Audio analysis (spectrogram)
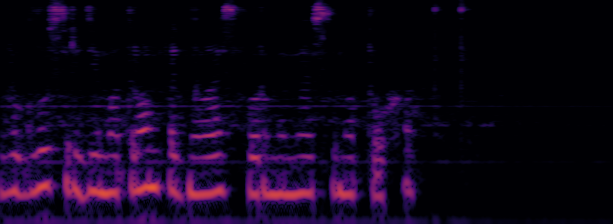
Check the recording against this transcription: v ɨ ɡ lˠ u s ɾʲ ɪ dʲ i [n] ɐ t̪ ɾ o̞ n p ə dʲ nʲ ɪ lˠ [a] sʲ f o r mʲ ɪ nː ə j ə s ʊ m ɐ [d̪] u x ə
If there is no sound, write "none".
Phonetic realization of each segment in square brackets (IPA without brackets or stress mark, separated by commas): m, a, t̪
